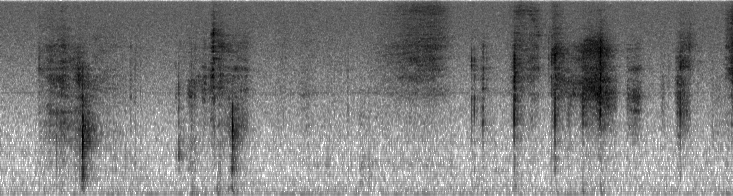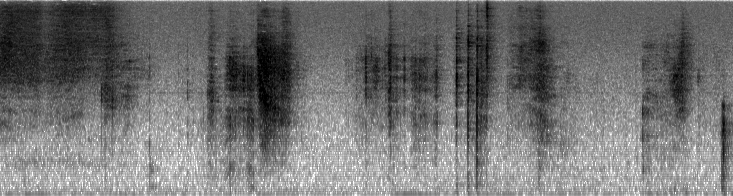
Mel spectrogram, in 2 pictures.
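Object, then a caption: Hardcover book with heavy paper pages. A thick, large hardcover book with heavy paper pages is handled slowly as hands flip and turn a page and fingertips rub across the paper surface. The result is a quiet, bright mix of crisp page snaps, soft swishes and dry papery rubbing, with very little low end and short, non-ringing sounds.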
